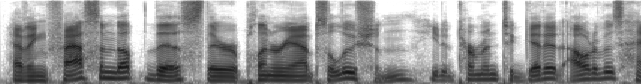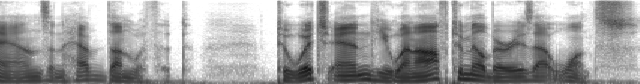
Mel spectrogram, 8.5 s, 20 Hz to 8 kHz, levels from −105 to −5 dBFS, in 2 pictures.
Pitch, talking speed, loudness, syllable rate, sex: 110 Hz, 220 wpm, -22 LUFS, 5.8 syllables/s, male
